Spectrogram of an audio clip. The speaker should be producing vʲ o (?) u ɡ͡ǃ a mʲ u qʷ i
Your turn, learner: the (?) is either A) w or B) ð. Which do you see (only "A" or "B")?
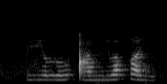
B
